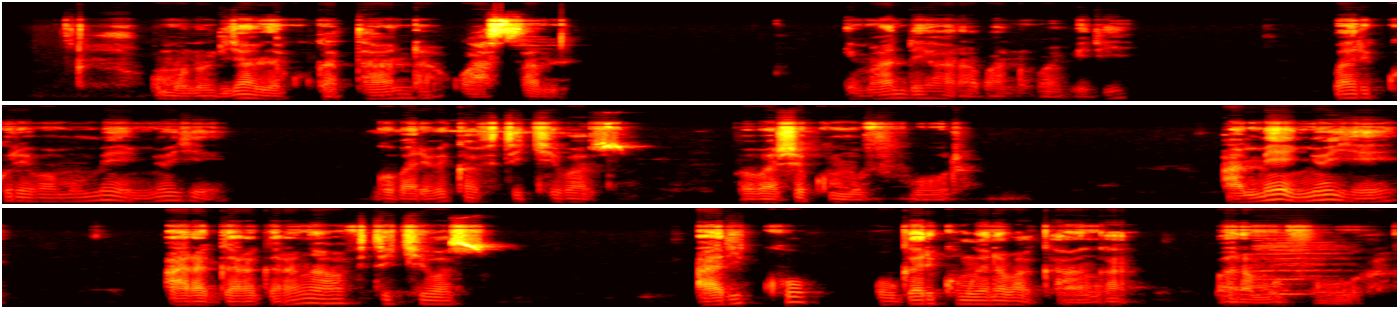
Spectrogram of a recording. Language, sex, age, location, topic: Kinyarwanda, male, 25-35, Kigali, health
